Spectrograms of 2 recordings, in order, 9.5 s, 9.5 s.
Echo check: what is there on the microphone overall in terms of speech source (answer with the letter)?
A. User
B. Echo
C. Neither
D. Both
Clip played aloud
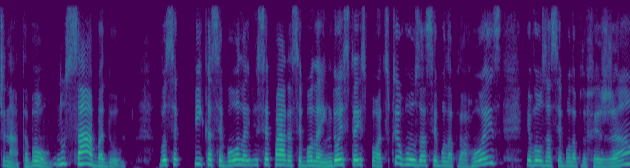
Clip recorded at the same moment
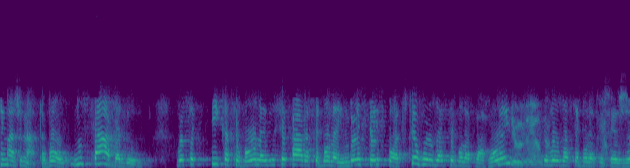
D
